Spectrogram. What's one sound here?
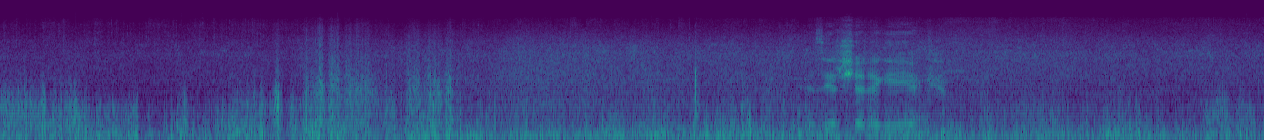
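Tyres roll steadily over a rough country road.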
